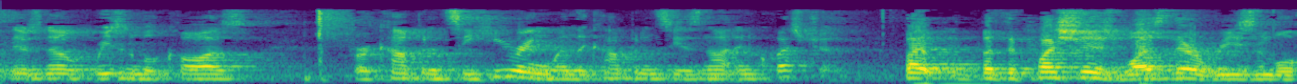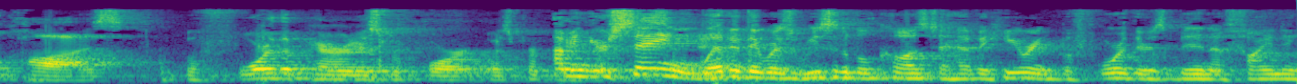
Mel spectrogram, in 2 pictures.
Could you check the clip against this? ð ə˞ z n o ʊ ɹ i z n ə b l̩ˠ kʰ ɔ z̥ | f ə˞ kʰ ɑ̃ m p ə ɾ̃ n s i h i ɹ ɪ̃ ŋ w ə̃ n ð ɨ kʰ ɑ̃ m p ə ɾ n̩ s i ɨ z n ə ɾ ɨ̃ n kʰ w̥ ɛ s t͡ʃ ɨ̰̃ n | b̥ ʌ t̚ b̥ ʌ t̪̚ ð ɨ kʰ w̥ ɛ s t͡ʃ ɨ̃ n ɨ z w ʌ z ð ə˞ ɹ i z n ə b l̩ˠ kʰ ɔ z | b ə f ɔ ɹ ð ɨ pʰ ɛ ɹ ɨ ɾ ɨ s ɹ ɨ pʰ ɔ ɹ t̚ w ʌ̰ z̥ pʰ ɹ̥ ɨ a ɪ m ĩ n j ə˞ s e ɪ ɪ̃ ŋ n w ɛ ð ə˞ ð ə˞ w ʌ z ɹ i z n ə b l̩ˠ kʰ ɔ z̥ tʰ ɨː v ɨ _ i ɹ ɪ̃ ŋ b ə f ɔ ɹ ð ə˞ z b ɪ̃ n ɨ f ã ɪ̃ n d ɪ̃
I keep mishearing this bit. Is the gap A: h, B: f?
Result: A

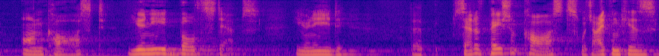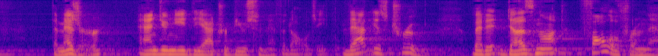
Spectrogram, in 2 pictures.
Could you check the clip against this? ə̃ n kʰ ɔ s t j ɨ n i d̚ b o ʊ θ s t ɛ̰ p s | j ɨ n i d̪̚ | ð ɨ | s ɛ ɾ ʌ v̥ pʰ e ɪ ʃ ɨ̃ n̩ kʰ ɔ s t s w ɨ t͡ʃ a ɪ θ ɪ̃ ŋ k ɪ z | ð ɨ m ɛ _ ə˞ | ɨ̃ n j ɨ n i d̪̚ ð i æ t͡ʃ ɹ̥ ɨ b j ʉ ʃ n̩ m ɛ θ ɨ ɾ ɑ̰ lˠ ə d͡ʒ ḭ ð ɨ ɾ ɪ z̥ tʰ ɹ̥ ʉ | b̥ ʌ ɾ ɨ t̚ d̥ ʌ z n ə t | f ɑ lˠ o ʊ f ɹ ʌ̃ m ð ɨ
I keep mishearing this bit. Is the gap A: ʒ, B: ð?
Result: A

